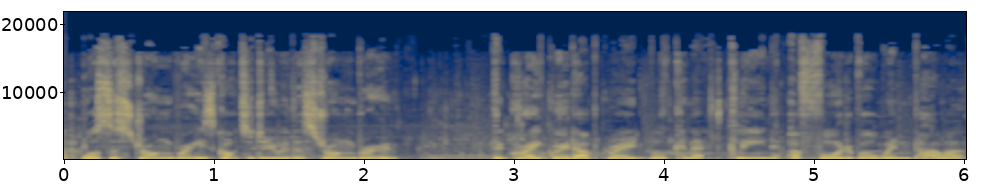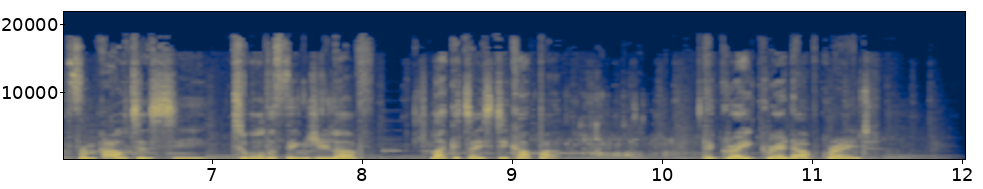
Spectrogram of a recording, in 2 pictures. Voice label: voices male english; national grid group the great grid upgrade

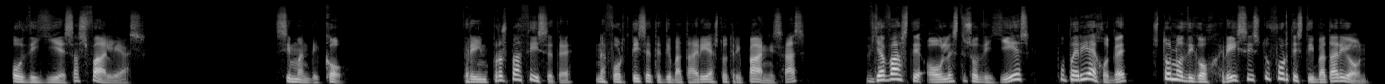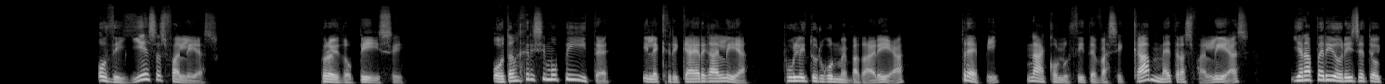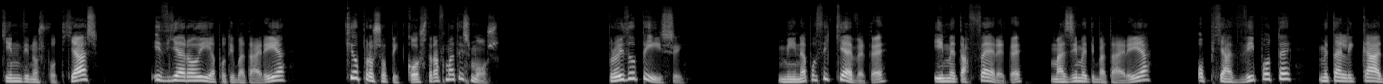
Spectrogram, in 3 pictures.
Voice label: male greek, manual

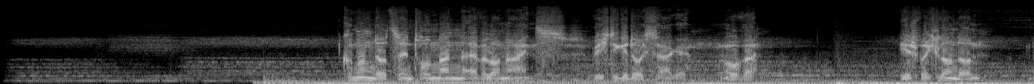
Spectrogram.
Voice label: male german; playstation 3 resistance fall of man

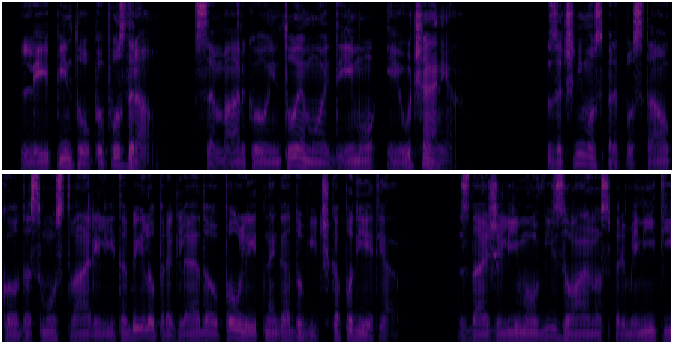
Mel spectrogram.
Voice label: male slovenian e learning compilation; devine voices

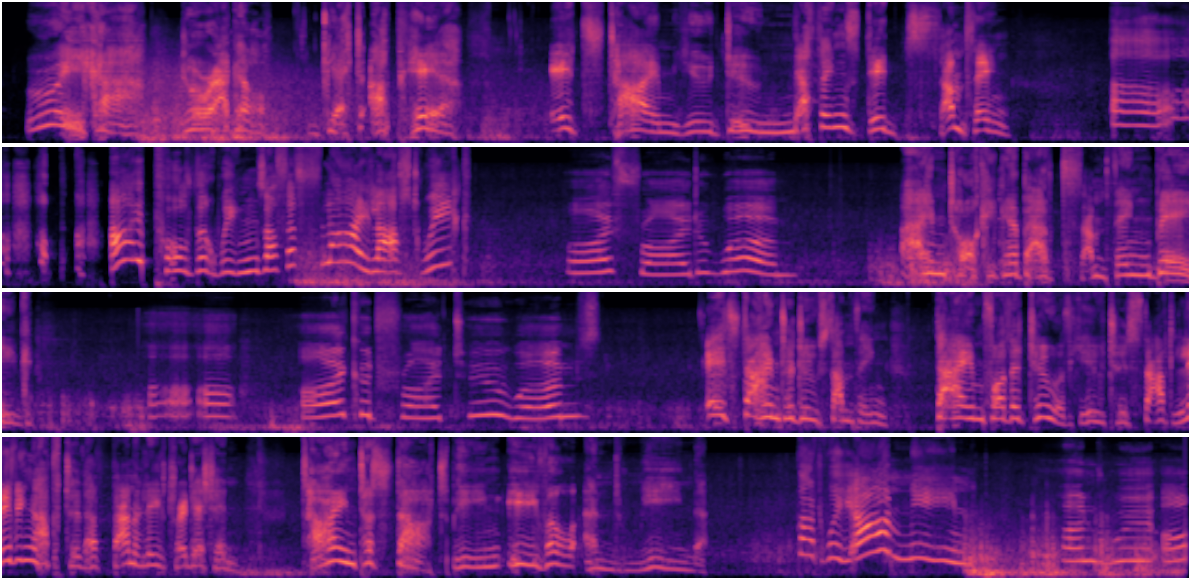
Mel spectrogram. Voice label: female english character compilation

